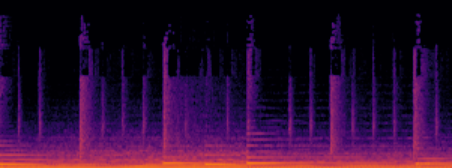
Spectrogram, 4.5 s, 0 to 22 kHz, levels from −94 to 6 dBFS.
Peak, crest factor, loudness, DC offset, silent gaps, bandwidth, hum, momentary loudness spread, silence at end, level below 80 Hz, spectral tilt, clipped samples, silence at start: -16 dBFS; 12 dB; -28 LUFS; under 0.1%; none; 15.5 kHz; none; 5 LU; 0 s; -40 dBFS; -7.5 dB/octave; under 0.1%; 0 s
